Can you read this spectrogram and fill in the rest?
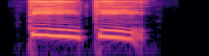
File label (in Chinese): "弟弟", Chinese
